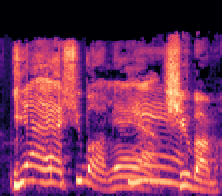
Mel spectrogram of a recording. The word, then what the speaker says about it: Shubham: pronounce your name correctly so if you can pronounce it for me just to make I think Nicole Shubham okay so where are you where's your family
